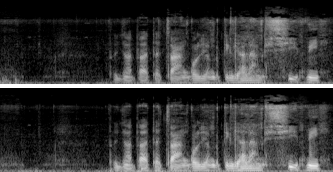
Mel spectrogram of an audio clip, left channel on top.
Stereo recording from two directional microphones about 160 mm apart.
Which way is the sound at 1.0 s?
15° right (ahead or behind).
